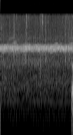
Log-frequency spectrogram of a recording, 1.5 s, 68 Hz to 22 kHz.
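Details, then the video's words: Frogs mating in a farm pond in spring, April 25, 2022, the whole pond singing: a steady, high, shimmering trill from many callers blends into one unbroken band, with a brief human voice at the very end. "Frogs Song"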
